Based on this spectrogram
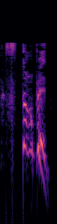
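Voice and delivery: very high-pitched exasperated yelp; crying out. Acted. Lucy fending off the alien, high exasperated cry. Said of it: "cried Lucy".

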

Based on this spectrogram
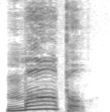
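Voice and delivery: high-pitched correcting reply; high character voice with a falling end; Sarah's correction. A narrator's reading. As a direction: pitch it high, then drop.

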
